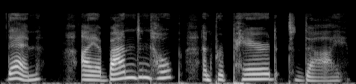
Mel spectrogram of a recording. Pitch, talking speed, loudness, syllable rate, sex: 235 Hz, 135 wpm, -18 LUFS, 4.8 syllables/s, female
